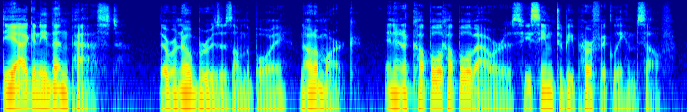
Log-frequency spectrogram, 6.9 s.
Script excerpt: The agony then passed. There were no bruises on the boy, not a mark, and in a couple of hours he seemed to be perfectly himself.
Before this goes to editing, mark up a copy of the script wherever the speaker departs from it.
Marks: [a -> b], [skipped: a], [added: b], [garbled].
The agony then passed. There were no bruises on the boy, not a mark, and in a couple [added: couple] of hours he seemed to be perfectly himself.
